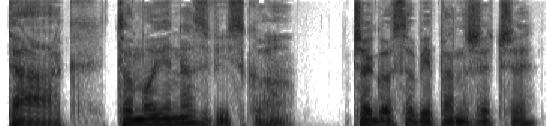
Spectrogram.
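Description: A man putting on a hoarse, sinister little man. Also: lowish voice, big pitch swings, unhurried, darkish tone, no room sound, studio quality, exaggerated voice. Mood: guarded. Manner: curt, guarded, with flashes of anger. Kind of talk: audiobook character voice.

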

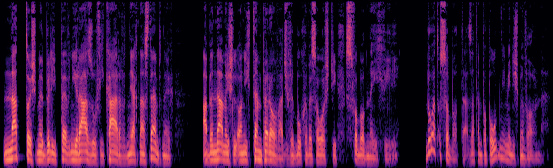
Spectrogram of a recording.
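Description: A man reading a classic novel aloud as an audiobook narrator, with expressive storytelling. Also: deep voice, husky, no room sound, clean studio sound.

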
